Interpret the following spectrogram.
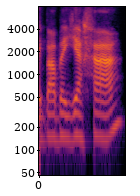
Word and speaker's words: Baba Yaga: So when I speak to Ukrainians or Ukrainian speakers, I say Baba Yaga, which is the pronunciation in Ukrainian.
